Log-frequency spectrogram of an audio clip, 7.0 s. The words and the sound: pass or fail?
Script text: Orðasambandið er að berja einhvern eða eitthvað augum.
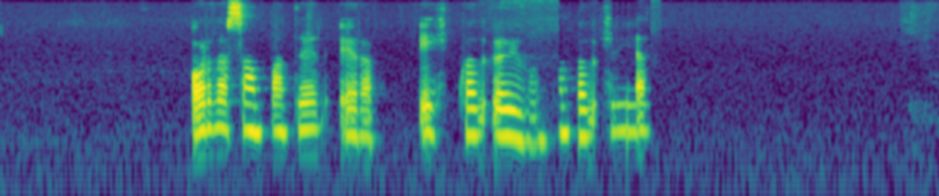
fail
